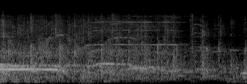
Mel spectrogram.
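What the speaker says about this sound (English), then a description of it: "Round of applause." Audience applause for a winner at a township entrepreneurs' event in Motherwell, a steady round of clapping with some tonal whistles on top that gradually eases off.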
